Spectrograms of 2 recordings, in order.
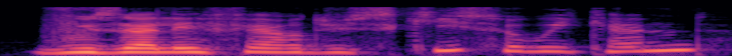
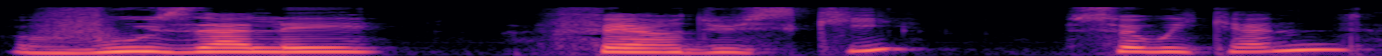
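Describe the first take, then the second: First: Said in the usual way. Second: Slow and deliberate, a rising question; slow, careful. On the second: Shown as a demonstration. Teacher modelling the question for learners, slow and careful. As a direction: spell it out word by word. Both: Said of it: "Are you going skiing this weekend?".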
